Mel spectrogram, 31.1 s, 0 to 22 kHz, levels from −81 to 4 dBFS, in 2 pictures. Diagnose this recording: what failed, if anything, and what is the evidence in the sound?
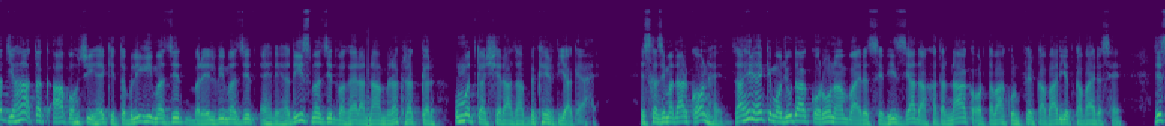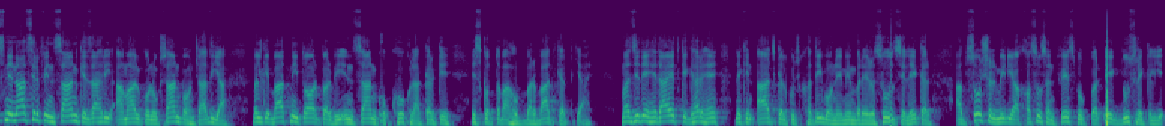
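The codec stage failed: you've got corrupt frames being decoded. There are four short bursts of wrong-sounding energy, at 4.88–4.92 s, 20.60–20.69 s, 27.38–27.41 s and 30.23–30.29 s. They're brief chirpy blips, the second and last ones spanning a few frames and the others about one. They peak around -15 dBFS, and the last one is louder, near -10 dBFS. Damaged bits got played anyway, so misread gains and codes spray energy at the wrong frequencies for each bad frame.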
